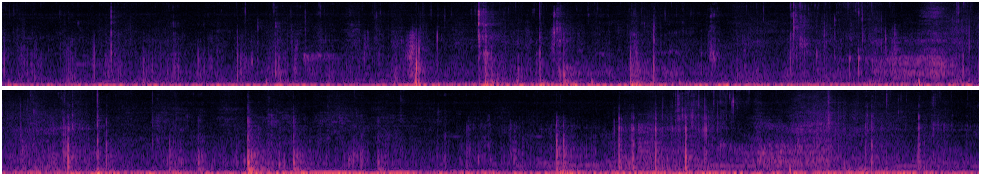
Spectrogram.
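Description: Close-miked eating sounds: a person chewing and biting food, with many scattered wet mouth clicks, over a steady low hum.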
